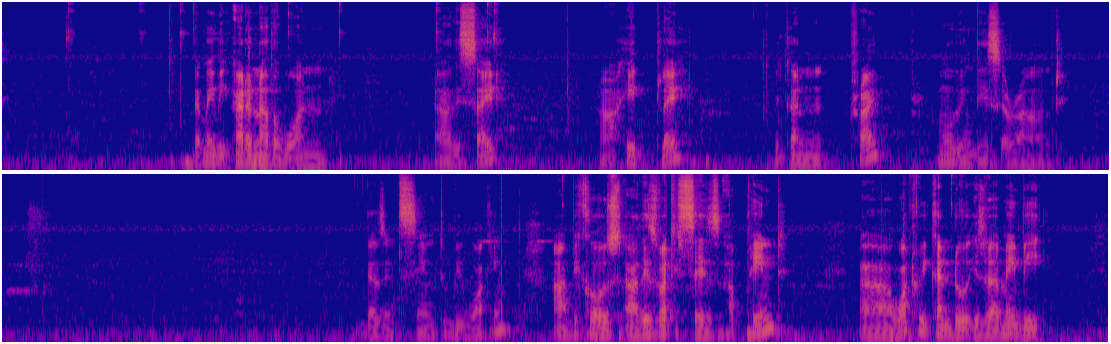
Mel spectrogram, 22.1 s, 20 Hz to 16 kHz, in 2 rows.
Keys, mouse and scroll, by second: 0.0-2.9 drag, 3.4-5.0 drag, 6.0 space, 20.6 click, 21.1 Tab.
